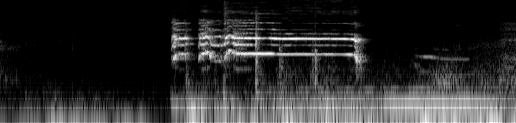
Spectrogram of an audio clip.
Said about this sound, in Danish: Kan du høre hanen?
